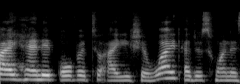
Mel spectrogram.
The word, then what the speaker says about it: Iesha: thank you Ellen so yes my name is Aisha um and if you're unsure on how to spell it or how to pronounce it my name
